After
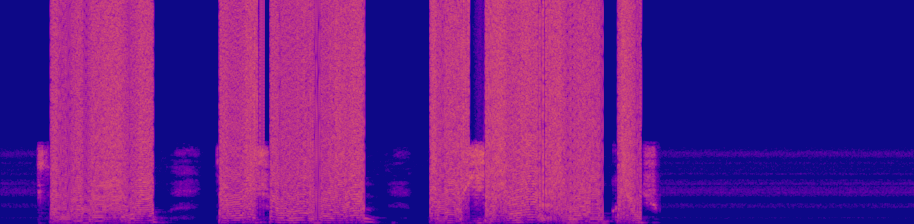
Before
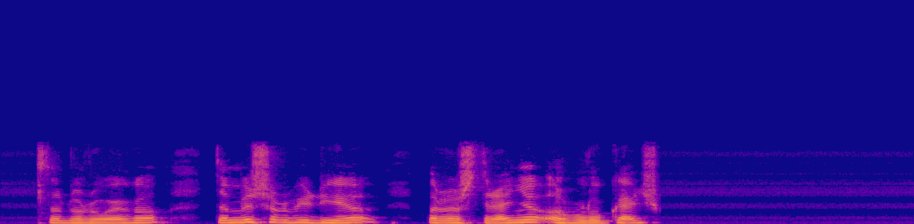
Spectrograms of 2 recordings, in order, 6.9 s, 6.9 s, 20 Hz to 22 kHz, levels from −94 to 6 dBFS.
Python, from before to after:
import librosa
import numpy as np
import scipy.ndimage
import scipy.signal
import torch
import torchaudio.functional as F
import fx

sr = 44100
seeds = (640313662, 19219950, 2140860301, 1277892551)

y = (np.mod(10.0 ** (26.0 / 20.0) * x + 1.0, 2.0) - 1.0) / 10.0 ** (26.0 / 20.0)
y = np.diff(y, prepend=0.0)
y = fx.pre_swell(y, sr, db_per_s=25.0, at=(3.39, 4.42))
y = y * 10.0 ** (5.5 / 20.0)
